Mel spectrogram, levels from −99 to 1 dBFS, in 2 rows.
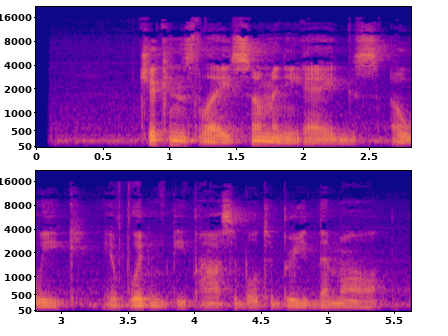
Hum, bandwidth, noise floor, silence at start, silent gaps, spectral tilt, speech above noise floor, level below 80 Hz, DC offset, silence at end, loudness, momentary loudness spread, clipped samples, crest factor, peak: none; 16 kHz; -52 dBFS; 0.15 s; none; -3.5 dB/octave; 19 dB; -76 dBFS; under 0.1%; 0 s; -32 LUFS; 14 LU; under 0.1%; 20 dB; -12 dBFS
